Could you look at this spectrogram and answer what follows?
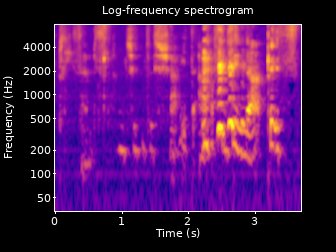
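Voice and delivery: whispered through laughter; giggling whisper of the copied Glasgow phrase; practiced Glasgow way. Shown as a demonstration. New nurse repeating the Scottish words to the supervisor, laughing whisper. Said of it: "the way she said it".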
